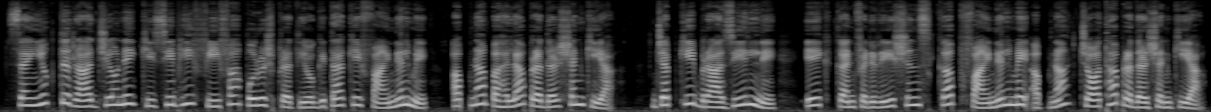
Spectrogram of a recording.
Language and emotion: Hindi, neutral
